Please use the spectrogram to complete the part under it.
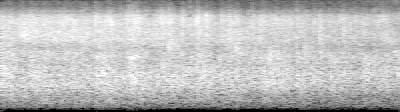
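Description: A church congregation clapping hands in praise, a dense and steady wash of many hands sustained evenly throughout at moderate loudness, with no one speaking over it.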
